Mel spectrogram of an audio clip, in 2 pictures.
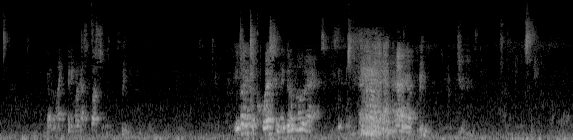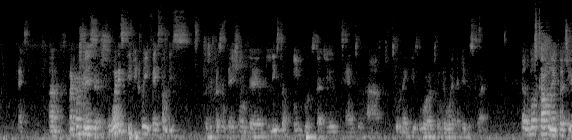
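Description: A middle-aged man speaks calmly through a clip-on microphone, in a room with a slight echo.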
